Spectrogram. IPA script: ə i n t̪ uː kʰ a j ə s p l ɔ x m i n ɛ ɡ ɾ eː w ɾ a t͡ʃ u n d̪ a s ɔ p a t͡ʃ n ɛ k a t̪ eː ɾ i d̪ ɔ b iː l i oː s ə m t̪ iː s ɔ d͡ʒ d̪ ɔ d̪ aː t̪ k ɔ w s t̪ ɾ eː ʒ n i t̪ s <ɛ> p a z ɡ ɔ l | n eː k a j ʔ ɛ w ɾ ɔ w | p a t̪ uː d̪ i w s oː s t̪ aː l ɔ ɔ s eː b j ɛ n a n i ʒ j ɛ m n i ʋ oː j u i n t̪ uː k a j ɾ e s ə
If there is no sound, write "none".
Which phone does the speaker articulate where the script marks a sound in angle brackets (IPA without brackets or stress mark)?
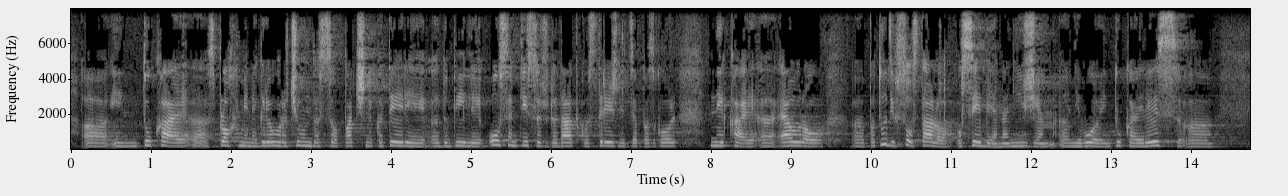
ɛ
